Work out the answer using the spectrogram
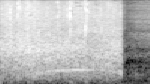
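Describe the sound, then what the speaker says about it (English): Audience applause with Andrew Yang clapping, a dense burst of hand claps that fills the space and then cuts off abruptly. "Andrew Yang claps really nerdy there"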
